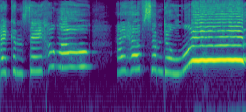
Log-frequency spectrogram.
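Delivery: over-the-top shrill voice, very high and very loud. Showing how to answer people at a party: exaggerated extra-high voice. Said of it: "I can emphasize this and talk even higher".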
